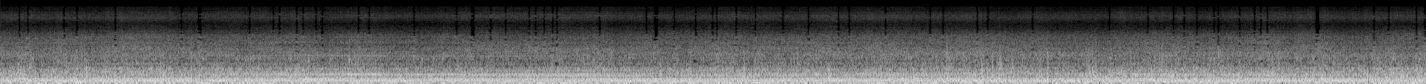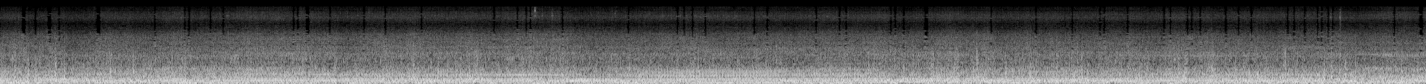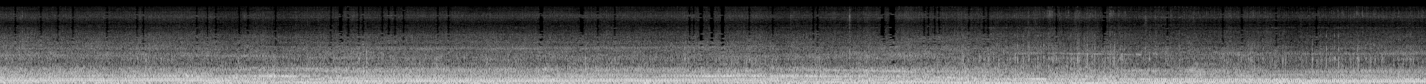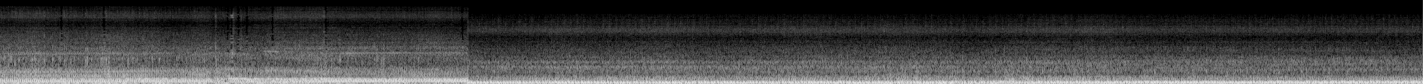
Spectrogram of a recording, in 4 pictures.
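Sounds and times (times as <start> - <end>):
motorcycle engine running: 0.0 - 57.0
wind rushing: 0.0 - 57.0.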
